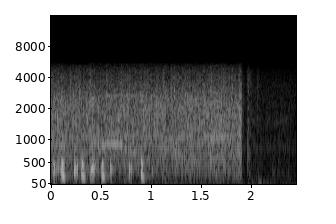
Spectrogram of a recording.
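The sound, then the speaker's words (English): A television studio audience gives a round of applause, a dense steady patter of clapping that cuts off abruptly after about two seconds, leaving near silence. “Our studio audience really appreciate that. So they're gonna give you a round of applause.”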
